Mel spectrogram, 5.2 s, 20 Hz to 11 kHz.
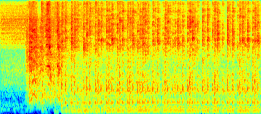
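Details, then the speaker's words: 1994 Harley-Davidson FLSTN Heritage Softail start after fixing loose compensator nut (retorqued ~150 ft-lb with red Loctite, new stator and rotor): starter catches within half a second, lumpy even idle, no knock or rattle. "now I'm gonna fire it up and see how it goes see if I can still hear that noise and I don't hear the noise I'll say it's a big success"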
